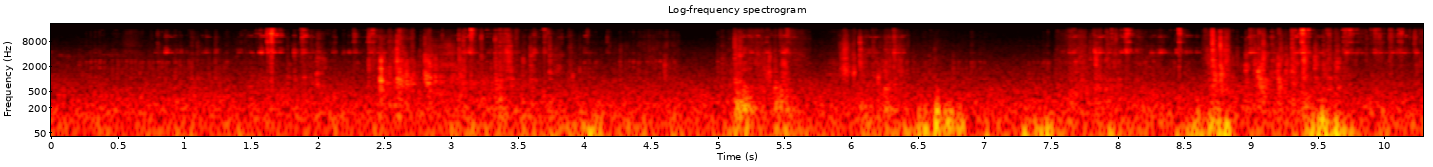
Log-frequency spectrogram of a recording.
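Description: Metal dog tie-out chain jangling and clinking in short irregular bursts, several times, with low thumps under some of them.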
